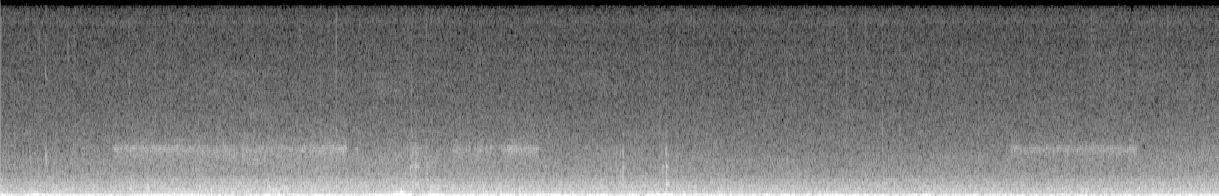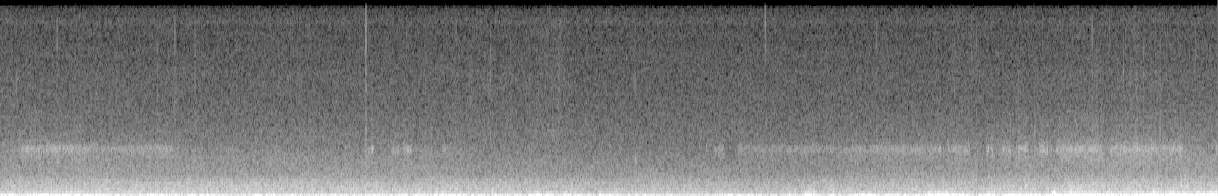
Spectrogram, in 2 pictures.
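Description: Wind buffeting the microphone in flight under a tandem paraglider: a steady low rumble that swells and eases with the gusts. A faint high tone comes and goes several times.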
